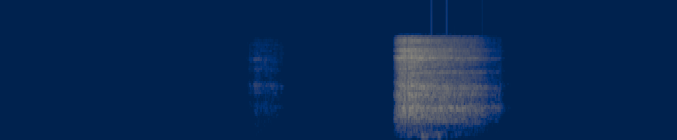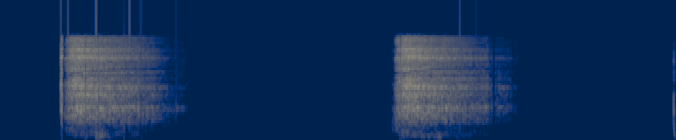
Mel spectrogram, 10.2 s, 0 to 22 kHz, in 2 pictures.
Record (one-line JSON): {"exhalation_length": "10.2 s", "exhalation_amplitude": 4307, "exhalation_signal_mean_std_ratio": 0.32, "survey_phase": "beta (2021-08-13 to 2022-03-07)", "age": "18-44", "gender": "Female", "wearing_mask": "No", "symptom_cough_any": true, "symptom_sore_throat": true, "symptom_fatigue": true, "symptom_fever_high_temperature": true, "symptom_headache": true, "symptom_onset": "3 days", "smoker_status": "Never smoked", "respiratory_condition_asthma": false, "respiratory_condition_other": false, "recruitment_source": "Test and Trace", "submission_delay": "2 days", "covid_test_result": "Positive", "covid_test_method": "RT-qPCR", "covid_ct_value": 16.3, "covid_ct_gene": "ORF1ab gene", "covid_ct_mean": 16.4, "covid_viral_load": "4300000 copies/ml", "covid_viral_load_category": "High viral load (>1M copies/ml)"}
